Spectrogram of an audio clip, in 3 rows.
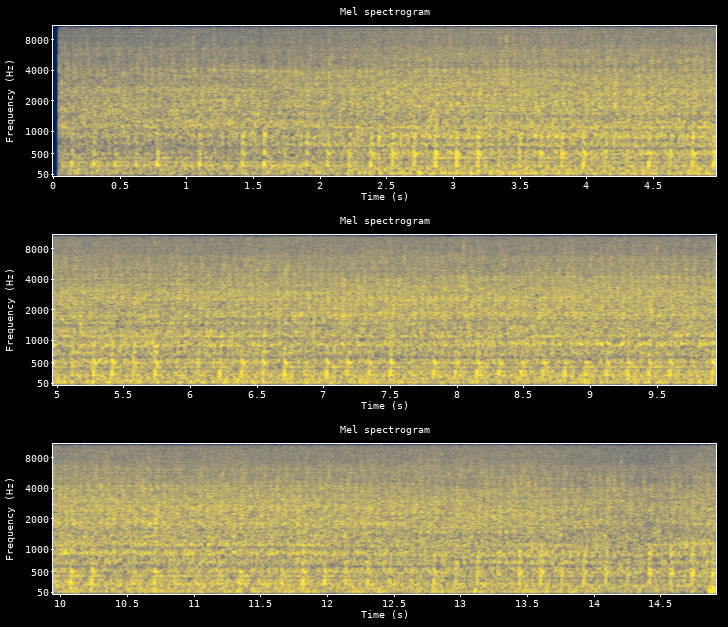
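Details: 2003 Chevy Tracker (Grand Vitara) petrol engine idling: low-pitched, hollow knock underneath that doesn't keep perfectly consistent time; cause unknown.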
